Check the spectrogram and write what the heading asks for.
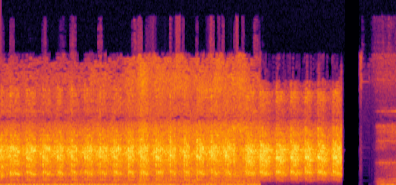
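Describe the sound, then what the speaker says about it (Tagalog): A car engine cranks repeatedly with a rhythmic chugging starter whir but fails to catch, the loud cranking stopping abruptly, followed by a short silence and a fresh burst of cranking. "Ayaw po kumandar ng sasakyan ni Don Pips"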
